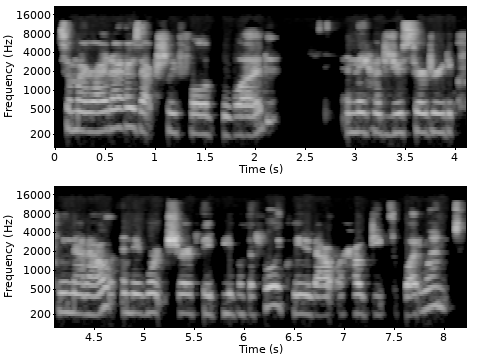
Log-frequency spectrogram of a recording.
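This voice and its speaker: A young woman with a scratchy, quiet voice, openly telling her story as an interview guest in a plain, matter-of-fact way. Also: medium pitch, fairly even intonation, fast, no room sound. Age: young adult. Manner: open and matter-of-fact, listing hardships plainly. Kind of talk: candid personal storytelling.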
